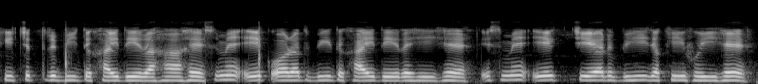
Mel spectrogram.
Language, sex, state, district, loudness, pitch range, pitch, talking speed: Hindi, female, Uttar Pradesh, Lalitpur, -16 LUFS, 180-195 Hz, 190 Hz, 175 wpm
